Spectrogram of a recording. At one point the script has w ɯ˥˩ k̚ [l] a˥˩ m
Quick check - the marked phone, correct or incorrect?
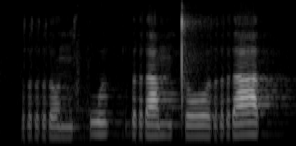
incorrect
